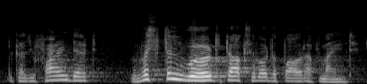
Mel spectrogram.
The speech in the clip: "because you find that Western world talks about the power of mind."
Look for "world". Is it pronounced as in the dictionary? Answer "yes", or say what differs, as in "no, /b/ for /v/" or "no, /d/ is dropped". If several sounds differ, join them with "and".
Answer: no, /l/ is dropped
